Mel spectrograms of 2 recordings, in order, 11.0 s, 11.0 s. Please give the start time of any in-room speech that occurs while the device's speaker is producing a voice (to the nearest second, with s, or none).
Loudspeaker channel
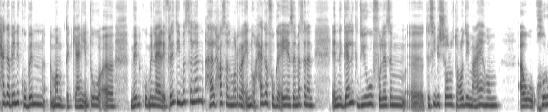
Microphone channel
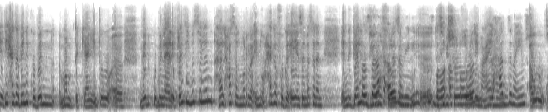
7 s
